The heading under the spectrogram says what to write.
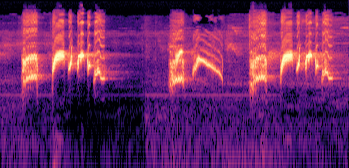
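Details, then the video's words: Caged red-whiskered bulbul used as a tutor for training other birds, singing doubled phrases in three short bursts of loud, slurred whistles with rising and falling sweeps. "เสียงนกกรงหัวจุก | สุดยอดนกครู เบิ้ลชัดๆ เบิ้ลเป็นคู่ๆ"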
